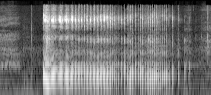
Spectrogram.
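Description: A person imitates a fart with the tongue, a long buzzing, sputtering raspberry that starts abruptly, flutters loudly for about a second and a half, then trails off in uneven bursts.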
